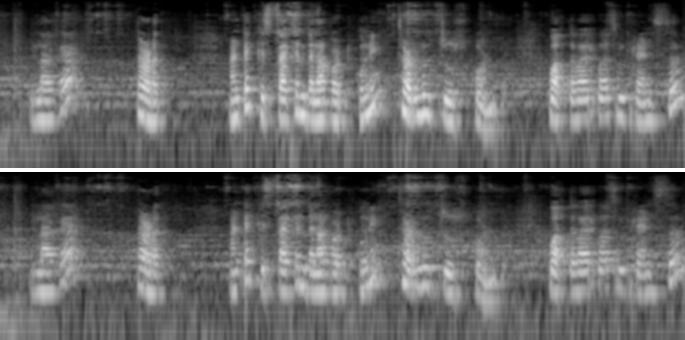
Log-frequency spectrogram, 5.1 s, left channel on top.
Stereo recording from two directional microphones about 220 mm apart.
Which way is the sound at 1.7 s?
50° left (ahead or behind).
